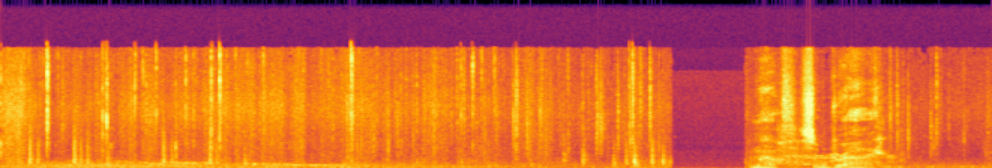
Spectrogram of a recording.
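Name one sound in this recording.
A wood fire crackles and pops in a stove.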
